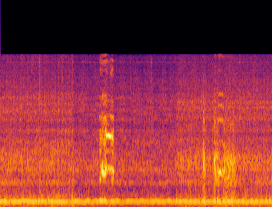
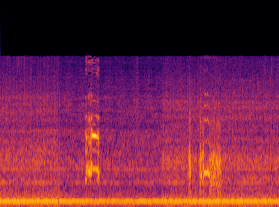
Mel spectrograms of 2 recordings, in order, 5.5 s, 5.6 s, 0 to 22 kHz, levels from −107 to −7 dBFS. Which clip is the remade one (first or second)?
first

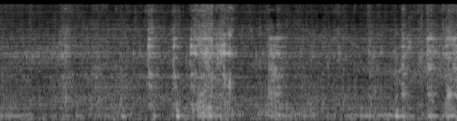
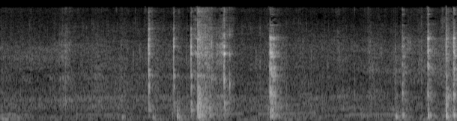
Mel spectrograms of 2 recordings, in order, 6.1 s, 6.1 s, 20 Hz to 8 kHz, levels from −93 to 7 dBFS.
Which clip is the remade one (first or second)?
first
